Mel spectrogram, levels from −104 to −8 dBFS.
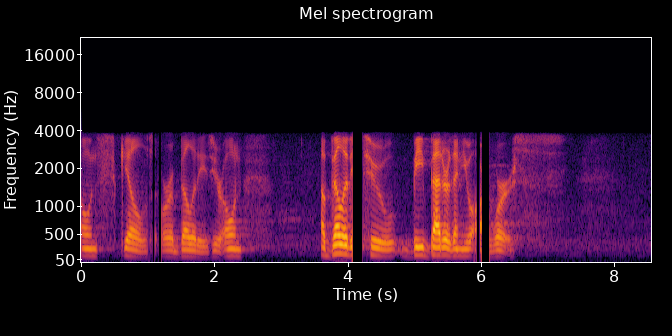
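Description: Packet loss filled with silence chops the speech at 1.0 to 1.2 s, just before "or abilities your own", at 4.06 to 4.22 s, and at 5.88 to 6.12 s after "be better than you". Lost audio becomes hard-edged holes sized in steps that fit 20 ms packets.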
